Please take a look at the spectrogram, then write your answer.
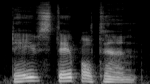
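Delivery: normal talking voice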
